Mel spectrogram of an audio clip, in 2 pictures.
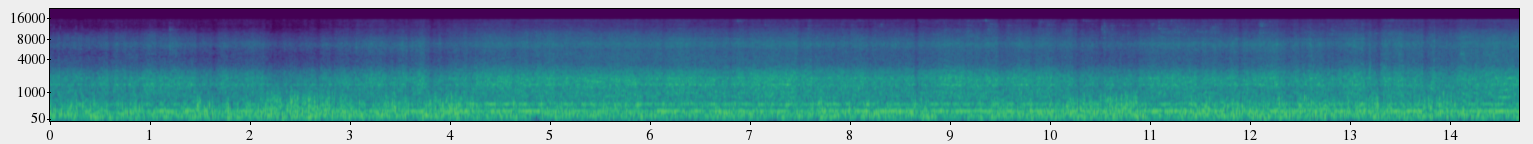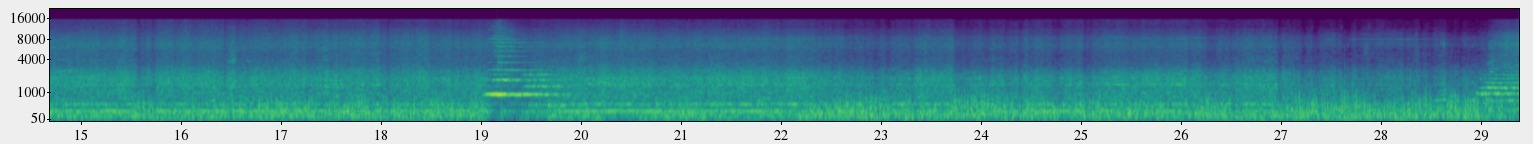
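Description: Express train coach rolling through a station, heard from its open door: a steady running rumble with a steady hum. One short horn toot sounds about 19 seconds in.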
